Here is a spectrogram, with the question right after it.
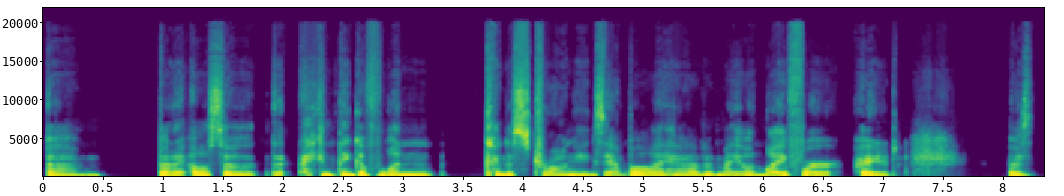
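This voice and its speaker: Woman podcast guest, lowish pitch, dry sound. Earnest, reflective storytelling, feeling out her words as she goes. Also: creaky, darkish tone, no echo.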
